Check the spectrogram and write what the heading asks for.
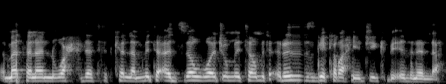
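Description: A Saudi man speaks in a quick, husky rush, piling up repeated words to drive home his advice. His voice sits a bit high for a man. The recording is dry and slightly dull. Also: fairly even intonation, darkish tone, no echo. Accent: Saudi Gulf Arabic. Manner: fast, emphatic, repeats words for stress. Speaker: podcast guest. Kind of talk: casual storytelling and advice.

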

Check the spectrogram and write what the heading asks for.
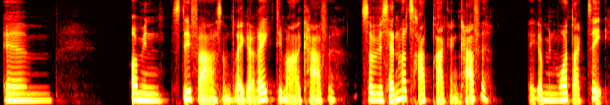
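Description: A young woman with a medium-pitched, gravelly voice and lively intonation speaks as a podcast guest in studio-quality audio with no room sound. A youth therapist and adult child of an alcoholic, she tells her story frankly and reflectively, with frequent fillers.

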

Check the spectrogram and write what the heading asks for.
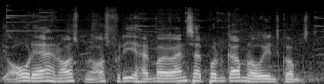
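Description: A man's voice: fairly high pitch, a little mellow. A man playing a market boss in an improvised comedy sketch, brash and blustering, outdoors at a busy market.

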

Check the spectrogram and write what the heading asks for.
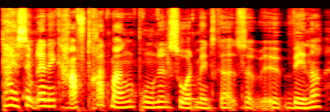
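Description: A woman's voice: fairly low pitch, breathy edge. A Danish woman co-hosting a podcast, talking earnestly in casual chat with frequent restarts and fillers. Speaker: podcast co-host.

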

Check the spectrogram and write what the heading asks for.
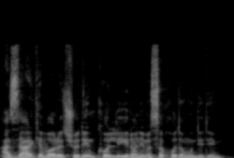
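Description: A man narrating a true story in the first person as a podcast narrator, in a calm, measured and reflective scripted delivery. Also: a little high.

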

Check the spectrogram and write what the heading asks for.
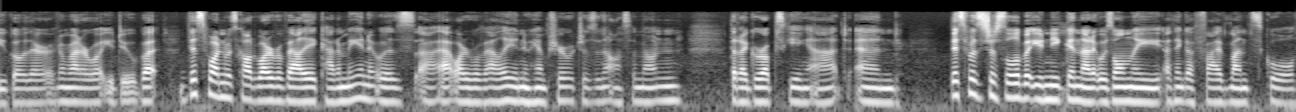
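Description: A journalist in her thirties from Maine, USA, chats casually as an interview guest, laughing often and trailing off into fillers. Her voice is low-pitched, with slight background noise in the recording.

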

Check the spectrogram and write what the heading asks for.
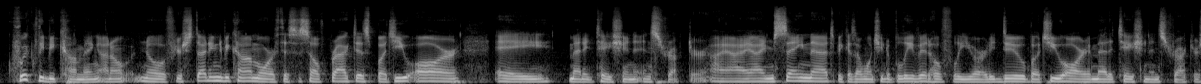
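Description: A young man co-hosting a podcast, talking in a rambling way with many fillers and restarts. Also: mid-range voice. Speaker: podcast co-host. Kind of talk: casual podcast chat.

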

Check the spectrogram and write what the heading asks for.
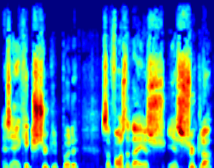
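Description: A young man on a podcast, telling a story in lively casual chat and dropping English slang into his speech. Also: a little high. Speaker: podcast co-host.

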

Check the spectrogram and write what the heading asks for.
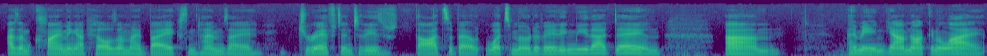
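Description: A young woman, a ski racer hosting her own podcast, talks through her thoughts in a casual, rambling way with many likes and ums, and she is a little sick and hoarse. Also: deep voice, no room sound, studio quality. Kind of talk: casual reflective monologue.

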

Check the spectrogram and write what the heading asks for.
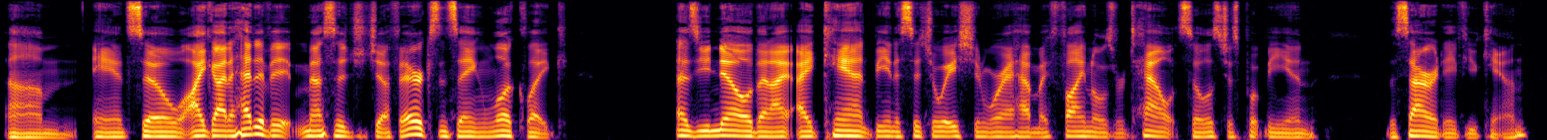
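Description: Guy with a bit of a hoarse voice, rambly podcast chat, dry close mic. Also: fairly low pitch, normal speed, a bit bright, no echo. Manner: rambling, self-correcting. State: slightly hoarse. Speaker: podcast co-host. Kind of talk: casual chat.

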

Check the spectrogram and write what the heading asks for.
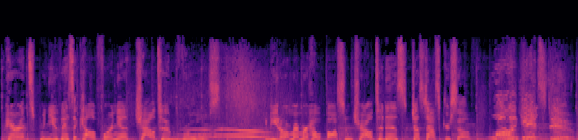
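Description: A woman's voice: very high voice, sing-song, moderate pace, music in the background. A woman playing a bubbly character who addresses parents in a scripted ad. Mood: playful. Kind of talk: scripted ad read.

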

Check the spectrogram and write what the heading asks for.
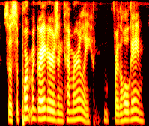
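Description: A woman's voice: mid-range voice, steady tone, brisk, smooth, dry recording, studio quality. A middle-aged woman co-hosting a casual sports podcast, easygoing and agreeable, thinking aloud. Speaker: podcast co-host.

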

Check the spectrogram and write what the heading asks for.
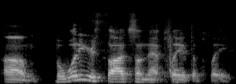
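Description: A man's voice: medium pitch, big pitch swings, fairly quick, a bit bright, slightly rough. A man co-hosting a casual sports podcast, easygoing, with many fillers and restarts. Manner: laid-back, many fillers, agreeable. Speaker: podcast co-host.

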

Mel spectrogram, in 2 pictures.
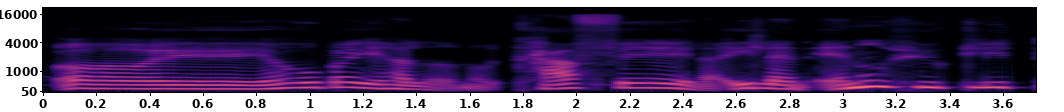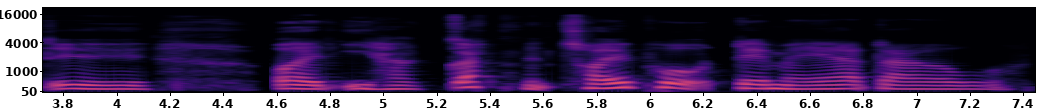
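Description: A woman's voice: on the low side, warm tone. A Danish woman hosting a podcast in a casual, cosy storytelling manner, chatting informally to listeners about spooky tales. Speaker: podcast host.

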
